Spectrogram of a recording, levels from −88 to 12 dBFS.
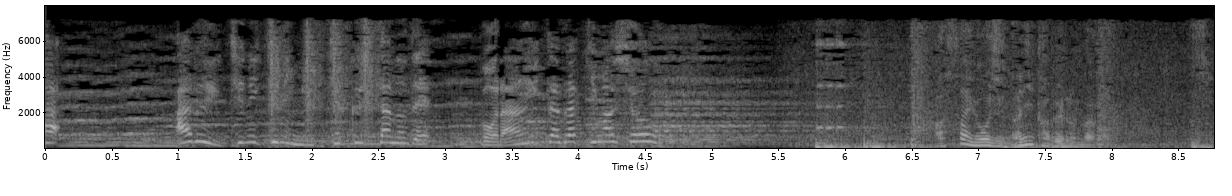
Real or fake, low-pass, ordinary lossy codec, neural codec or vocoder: fake; 7.2 kHz; MP3, 32 kbps; vocoder, 22.05 kHz, 80 mel bands, Vocos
